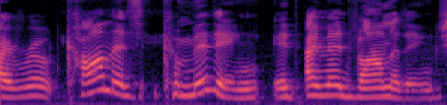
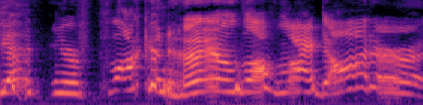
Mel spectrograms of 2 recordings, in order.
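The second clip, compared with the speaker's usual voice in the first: put-on loud, high drunken yelling; 6 semitones higher, 8 dB louder than usual. Retelling a movie scene, the drunk mother stumbles up: imitating a drunk mother yelling. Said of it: "why are you yelling at him?".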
